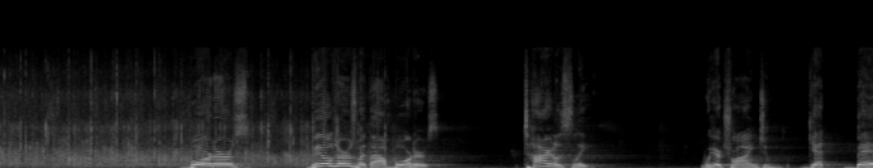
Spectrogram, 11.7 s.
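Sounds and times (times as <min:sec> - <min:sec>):
audience applause: 0:00.0 - 0:04.7
speech: 0:02.4 - 0:03.4, 0:04.1 - 0:05.9, 0:07.0 - 0:08.0, 0:09.4 - 0:11.6.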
